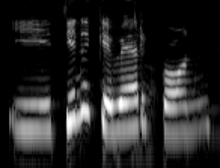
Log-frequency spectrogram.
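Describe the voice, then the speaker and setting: A woman simultaneously interpreting a health training webinar, speaking in halting phrases with pauses and self-corrections. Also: on the high side. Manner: halting delivery with pauses and restarts.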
